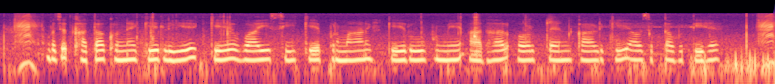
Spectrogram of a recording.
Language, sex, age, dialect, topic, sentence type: Hindi, female, 25-30, Garhwali, banking, statement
